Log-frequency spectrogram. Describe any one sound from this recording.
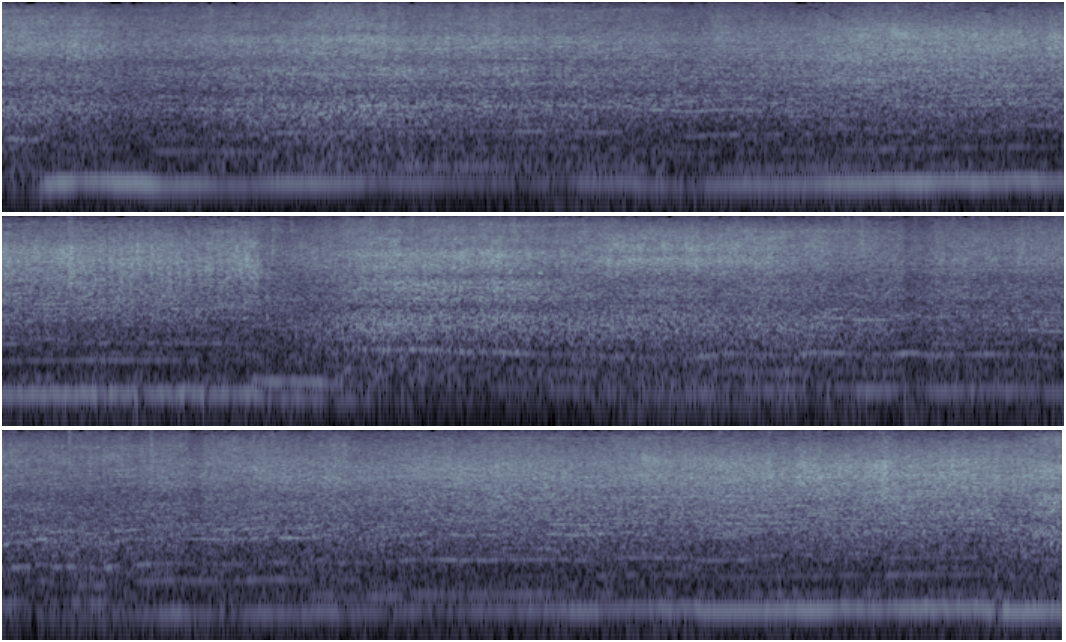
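A race car engine roars steadily, with pitch rising and dipping as it speeds up and slows down.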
